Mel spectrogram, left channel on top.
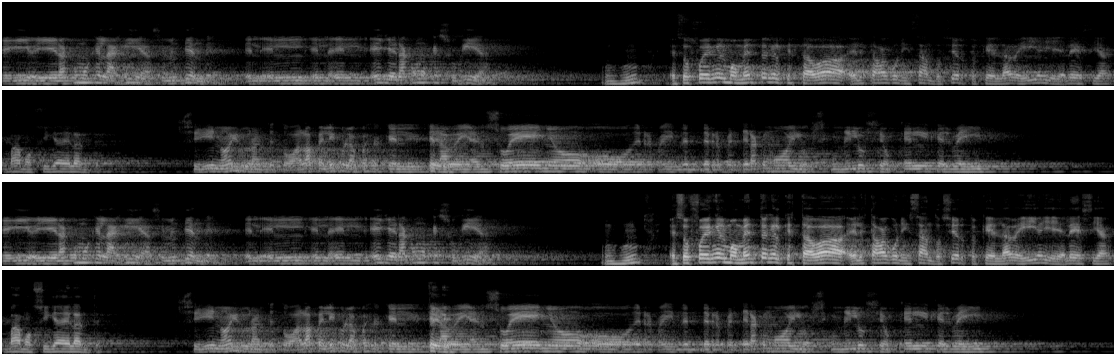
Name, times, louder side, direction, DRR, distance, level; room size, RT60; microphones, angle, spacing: voice 1, 0.0-5.0 12.9-20.9, equal, 5° right, 6 dB, 1.5 m, -30 dB
voice 2, 6.0-6.4 6.7-12.1 15.4-15.7, right 5 dB, 65° right, 14 dB, 0.6 m, -26 dB
29.5 x 22.0 x 7.9 m, 2.8 s
head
